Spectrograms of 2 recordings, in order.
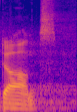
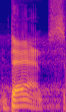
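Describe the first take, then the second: First: The vowel is a long, broad British 'ah'. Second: The vowel is a short, flat Australian 'a'. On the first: "B B C English" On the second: "Channel nine Australian"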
